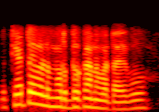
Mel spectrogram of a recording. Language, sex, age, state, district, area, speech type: Odia, male, 45-60, Odisha, Nabarangpur, rural, conversation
